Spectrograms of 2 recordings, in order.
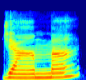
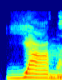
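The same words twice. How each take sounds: First: "Llama" as ZHAH-mah; tiny twist of zh before the y in "Llama"; teacher's ZH variant. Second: "llama" as YAH-mah; just a y at the start of "llama", no zh; simple Y variant. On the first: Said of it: "is the way I pronounce it". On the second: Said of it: "okay to just say". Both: Shown as a demonstration.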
